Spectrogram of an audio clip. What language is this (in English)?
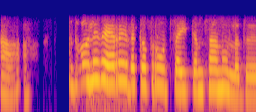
Malayalam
